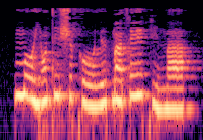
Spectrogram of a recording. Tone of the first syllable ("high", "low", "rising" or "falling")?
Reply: falling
